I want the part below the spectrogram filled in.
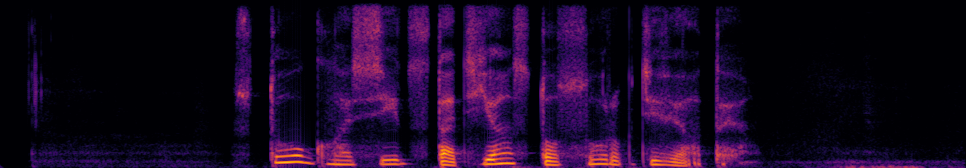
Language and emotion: Russian, sad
